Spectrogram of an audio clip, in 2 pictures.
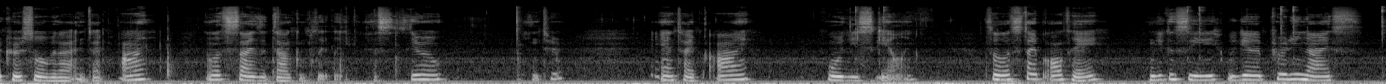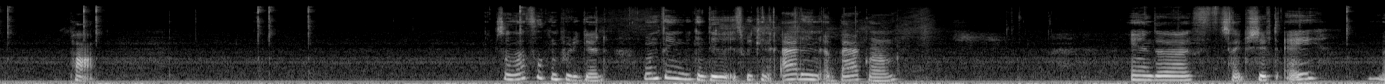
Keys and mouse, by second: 0.9 i, 3.5 s, 6.9 i, 10.5 alt+a, 11.9 click, 25.4 shift+a.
